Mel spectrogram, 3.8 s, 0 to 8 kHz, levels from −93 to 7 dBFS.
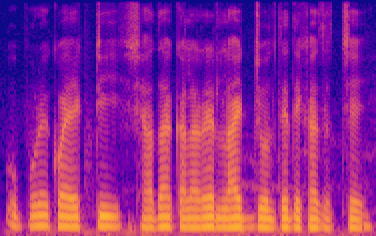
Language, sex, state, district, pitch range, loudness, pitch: Bengali, male, West Bengal, Alipurduar, 115-125 Hz, -15 LUFS, 120 Hz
